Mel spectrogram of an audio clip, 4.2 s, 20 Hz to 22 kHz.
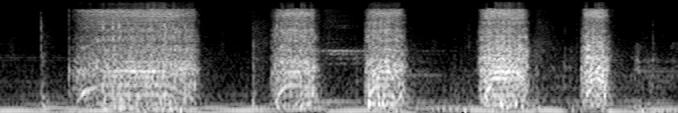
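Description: A power drill on a low setting tightens a screw while mounting an LED third brake light on a 2009-2014 Ford F-150, running in four close, loud bursts separated by short pauses.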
